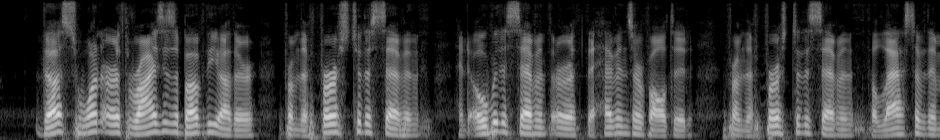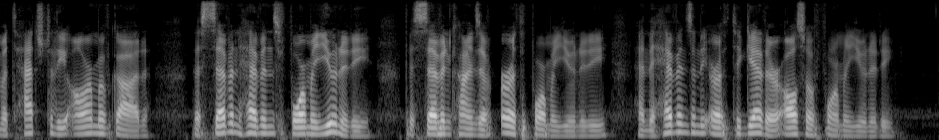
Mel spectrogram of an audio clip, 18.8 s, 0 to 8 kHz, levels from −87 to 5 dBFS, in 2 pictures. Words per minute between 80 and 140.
No: average, 200 wpm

